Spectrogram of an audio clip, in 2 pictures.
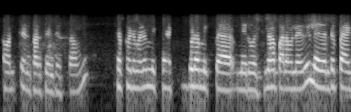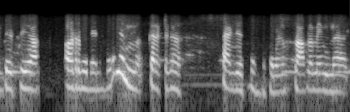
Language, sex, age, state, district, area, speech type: Telugu, female, 45-60, Andhra Pradesh, Anantapur, urban, conversation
